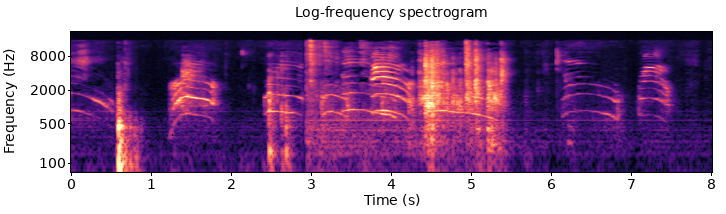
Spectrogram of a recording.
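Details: Rescued kittens, hungry and gathered in a kitchen while their meal is readied, cry in bursts of rising-and-falling meows, several overlapping at once, amid clattering and thuds.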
